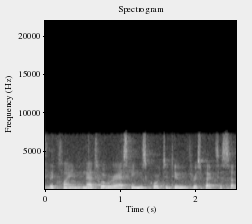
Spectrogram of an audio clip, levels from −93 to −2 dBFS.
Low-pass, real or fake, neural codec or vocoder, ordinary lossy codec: 7.2 kHz; real; none; Opus, 64 kbps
